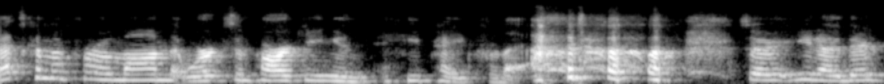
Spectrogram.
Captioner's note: laughing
